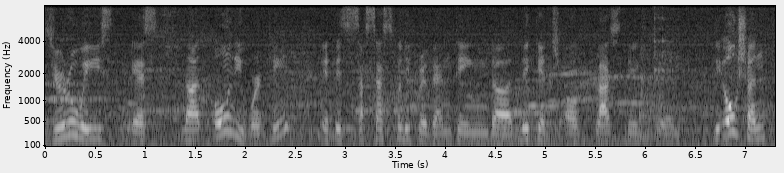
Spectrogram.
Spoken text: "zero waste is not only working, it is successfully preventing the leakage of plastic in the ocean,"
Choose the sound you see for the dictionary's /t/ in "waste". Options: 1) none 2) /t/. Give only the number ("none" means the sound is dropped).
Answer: 2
